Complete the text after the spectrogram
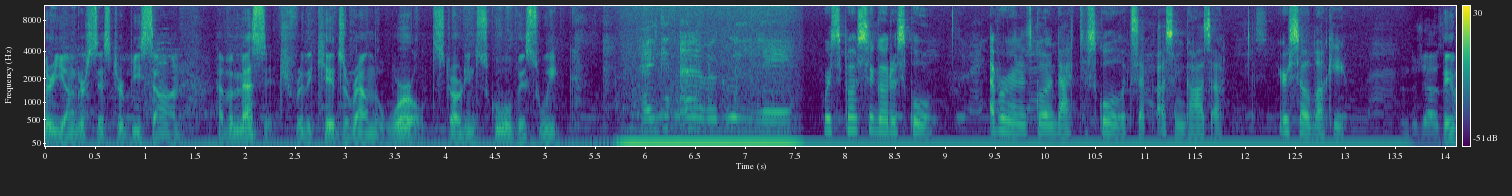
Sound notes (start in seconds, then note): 6.7 through translator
